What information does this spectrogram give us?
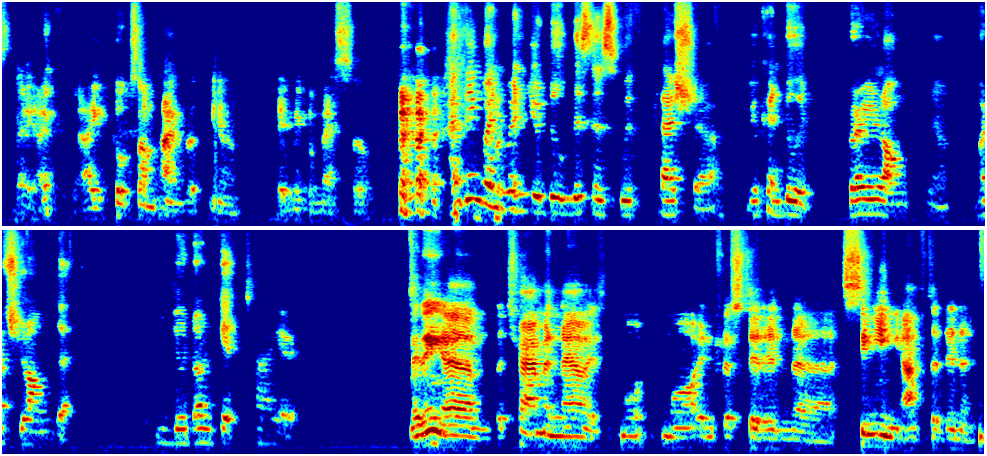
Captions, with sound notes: >> He cooks. >> I cook sometimes but I makes a mess. >> [LAUGH] >> I think when you do business with pleasure, you can do it much longer, you don't get tired. >> I think the chairman now is more more interested in singing after dinner.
